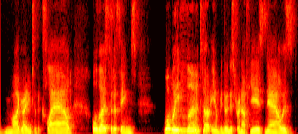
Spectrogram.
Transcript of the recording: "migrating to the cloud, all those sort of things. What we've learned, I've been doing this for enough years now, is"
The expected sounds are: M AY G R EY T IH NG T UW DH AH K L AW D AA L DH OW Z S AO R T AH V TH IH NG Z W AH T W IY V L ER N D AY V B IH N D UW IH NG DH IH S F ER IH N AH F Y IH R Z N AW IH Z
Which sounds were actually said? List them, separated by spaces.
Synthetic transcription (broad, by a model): M AY G R EY T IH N T UW DH AH K L AW D AA L DH OW Z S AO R T AH V TH IH NG Z W AH T W IY V L ER N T AY V B IH N D UW IH NG DH IH S F ER IH N AH F Y IH R Z N AW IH Z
